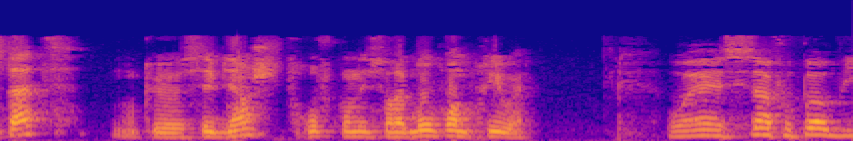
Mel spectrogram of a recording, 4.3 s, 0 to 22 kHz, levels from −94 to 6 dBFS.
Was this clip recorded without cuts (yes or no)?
no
